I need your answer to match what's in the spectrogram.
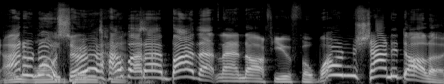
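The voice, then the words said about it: Put-on transatlantic accent, treacherous character. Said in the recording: “a treacherous chap with a transatlantic accent”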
